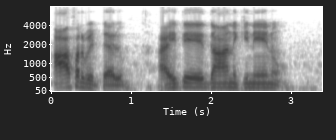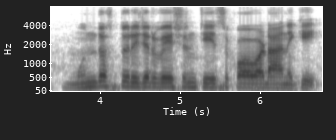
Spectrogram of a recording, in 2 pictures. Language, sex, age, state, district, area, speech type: Telugu, male, 18-30, Andhra Pradesh, Srikakulam, urban, spontaneous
